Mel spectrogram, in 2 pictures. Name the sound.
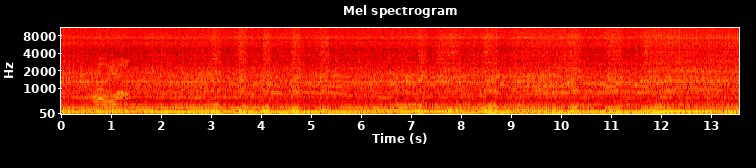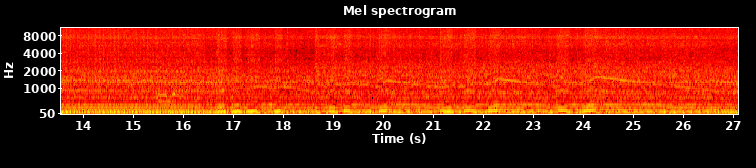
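old Ski-Doo snowmobile engine running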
